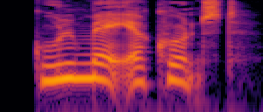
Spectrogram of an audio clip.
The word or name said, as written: guldmagerkunst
